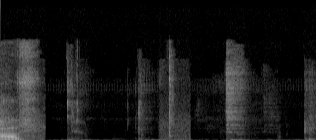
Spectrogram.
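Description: A man's voice ends a word, then a few faint, scattered clicks and rustles, like small handling noises near the microphone.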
